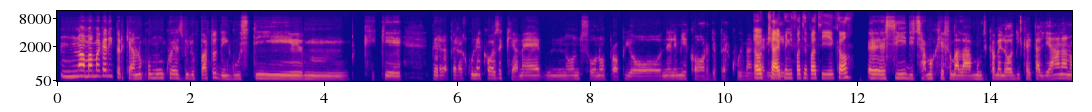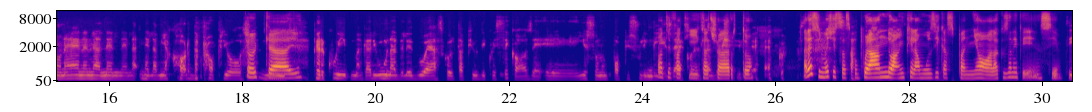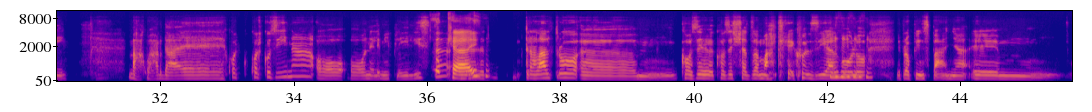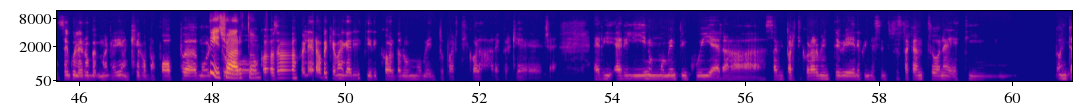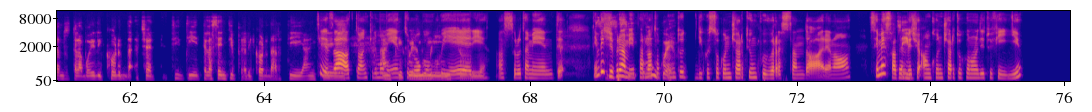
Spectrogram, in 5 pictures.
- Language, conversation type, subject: Italian, podcast, Come cambiano i gusti musicali tra genitori e figli?
- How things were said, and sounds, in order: "proprio" said as "propio"; laughing while speaking: "corda propio"; "proprio" said as "propio"; "cioè" said as "ceh"; laughing while speaking: "che che ecco s spazio"; other background noise; chuckle; laughing while speaking: "shazzamate"; "proprio" said as "propio"; chuckle; "cioè" said as "ceh"; "cioè" said as "ceh"; tapping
